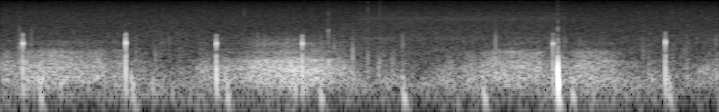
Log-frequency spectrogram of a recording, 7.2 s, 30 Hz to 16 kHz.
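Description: Sharp, faint clicks about once a second, roughly 55 a minute, keeping time with the pulse, over soft low rumbling.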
